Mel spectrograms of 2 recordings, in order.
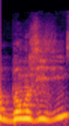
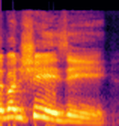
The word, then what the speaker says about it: Bonzizi: alors c'est toi Pierro bonzizi ça se prononce bonchizi c'est italien je suis célèbre là-bas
